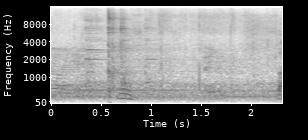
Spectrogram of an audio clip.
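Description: A single sharp metallic clink about half a second in, ringing briefly, with a short snatch of a voice right after it and a steady hum underneath.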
